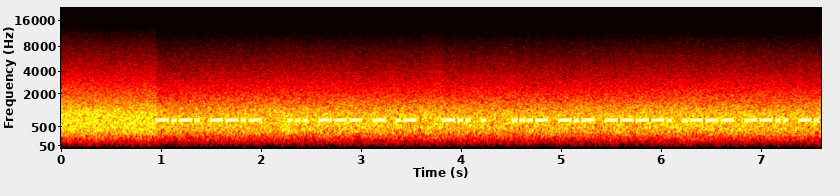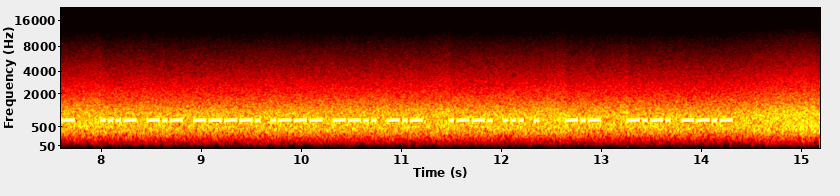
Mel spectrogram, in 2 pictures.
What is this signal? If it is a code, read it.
Morse code, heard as a keyed tone, machine-sent, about 31 wpm, 720 Hz, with radio static and a narrow filter. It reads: CQ SOTA DE VK9JZK VK9JZK PSE K CQ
